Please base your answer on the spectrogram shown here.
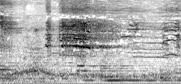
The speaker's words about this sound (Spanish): ¡Esos pájaros van a hacer un hueco en nuestro globo!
